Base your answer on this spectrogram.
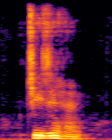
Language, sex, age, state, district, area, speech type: Hindi, male, 18-30, Rajasthan, Bharatpur, urban, spontaneous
